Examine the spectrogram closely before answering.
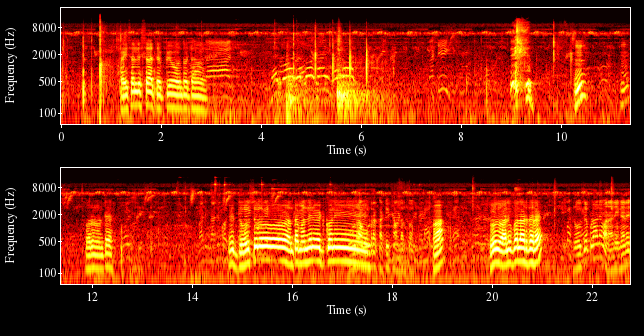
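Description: Men call out and shout across an open field.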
